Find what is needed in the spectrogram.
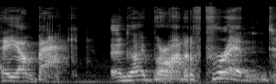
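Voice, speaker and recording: A man puts on a character voice that is raspy and high-pitched. He delivers it at a fairly slow pace. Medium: actual play. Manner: gruff, impatient.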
